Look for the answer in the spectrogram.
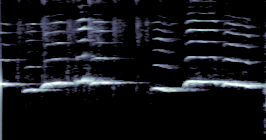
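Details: Indoor pet cockatoo screaming during a warm-air blow-dry: two sustained whistled screams at a fairly steady pitch, each wavering slightly, with a short dip in between and a brief sound at the end.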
